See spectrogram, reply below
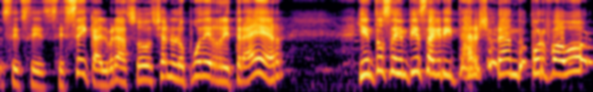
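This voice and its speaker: Argentine pastor retelling a Bible story. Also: male voice, very high voice, smooth. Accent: Rioplatense Argentine Spanish. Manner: storytelling preacher, retells scripture with rhetorical asides; stammers and repeats short words. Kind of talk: expository Bible sermon.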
